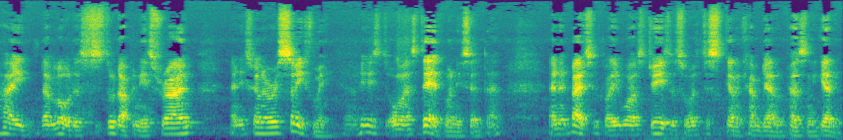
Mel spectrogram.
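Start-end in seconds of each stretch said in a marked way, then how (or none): none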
